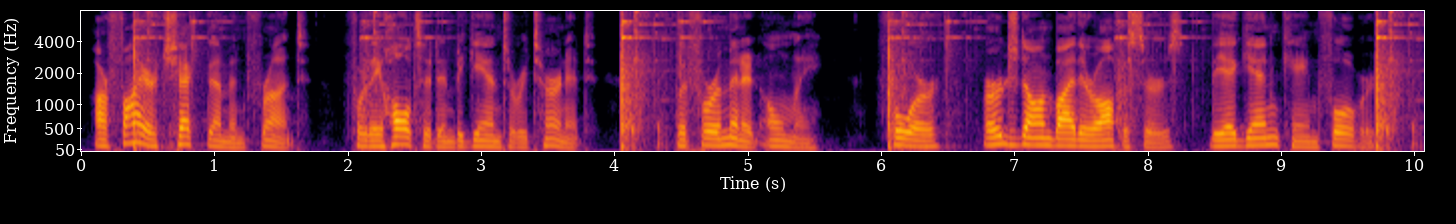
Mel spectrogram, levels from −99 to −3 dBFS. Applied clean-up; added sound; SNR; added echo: none; Shatter; 10 dB; none.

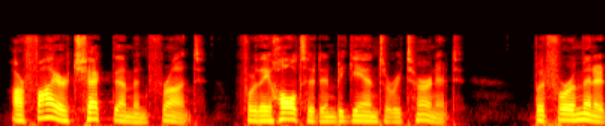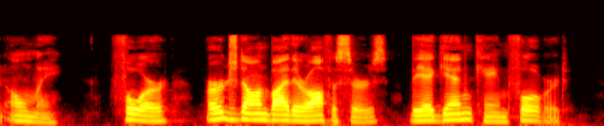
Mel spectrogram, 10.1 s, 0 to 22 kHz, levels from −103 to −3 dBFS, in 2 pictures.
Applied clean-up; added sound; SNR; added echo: none; none; none; none.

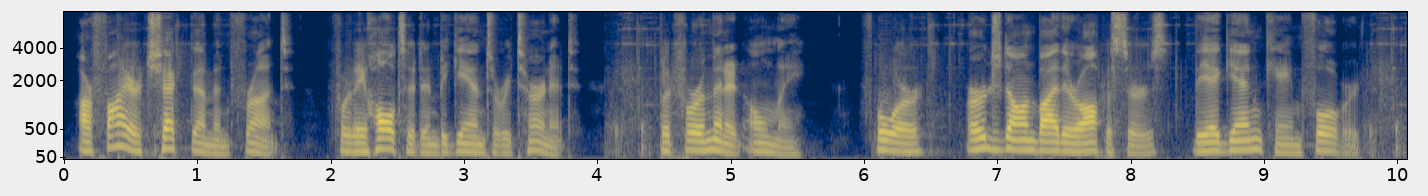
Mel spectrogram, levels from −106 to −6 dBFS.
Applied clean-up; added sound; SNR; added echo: neural separator model SepFormer DNS4.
